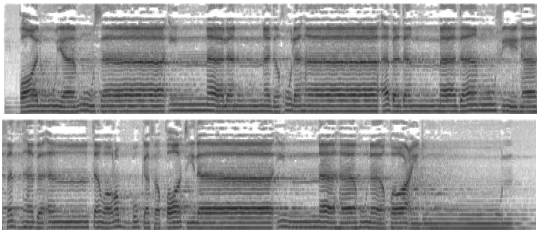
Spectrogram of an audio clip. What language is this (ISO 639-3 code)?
ara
